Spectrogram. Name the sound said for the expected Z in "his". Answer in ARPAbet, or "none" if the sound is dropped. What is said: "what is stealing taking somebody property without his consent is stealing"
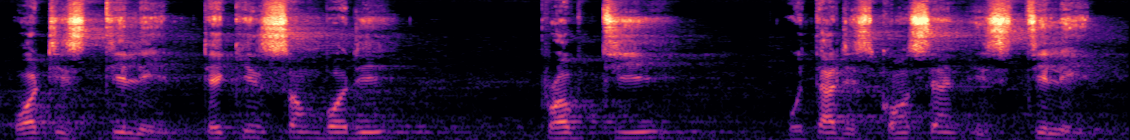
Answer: S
